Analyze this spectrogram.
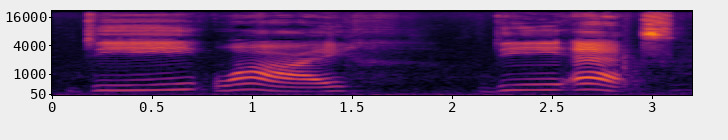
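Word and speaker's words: dy/dx: hey what's another notation D Y DX slope okay literally you just say the letters dy DX dy DX that's how you say it I'm not saying dy divided by it's just dy DX change in Y over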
